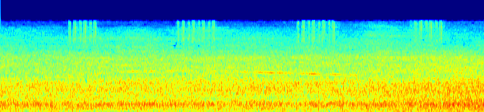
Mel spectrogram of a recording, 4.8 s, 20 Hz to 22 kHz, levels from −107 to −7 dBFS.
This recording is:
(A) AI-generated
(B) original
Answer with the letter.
B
